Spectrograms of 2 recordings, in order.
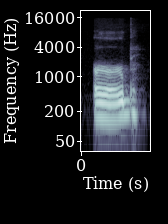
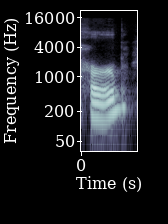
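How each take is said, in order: First: Herb with the H dropped, like "erb"; silent H. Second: Herb with the H pronounced; sounded H. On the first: She quotes the word people correct her on, silent H. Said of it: "dropping the H on herb". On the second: Quoting people in the UK, herb with H sounded. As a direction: say herb with an audible H at the front. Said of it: "where they pronounce the H". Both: Shown as a demonstration.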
